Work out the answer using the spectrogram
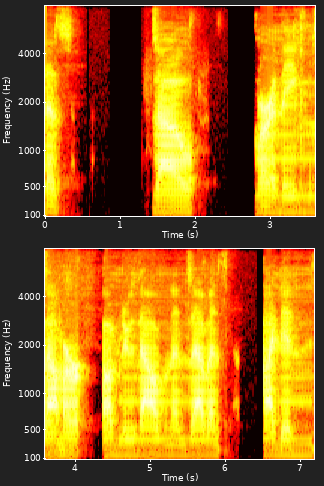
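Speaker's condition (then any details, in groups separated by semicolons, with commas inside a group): Total laryngectomy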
